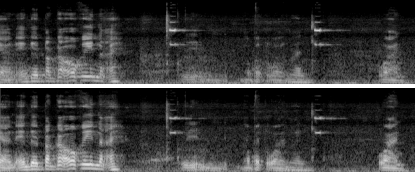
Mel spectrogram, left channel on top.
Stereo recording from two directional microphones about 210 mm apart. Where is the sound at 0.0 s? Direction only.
40° right (ahead or behind).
